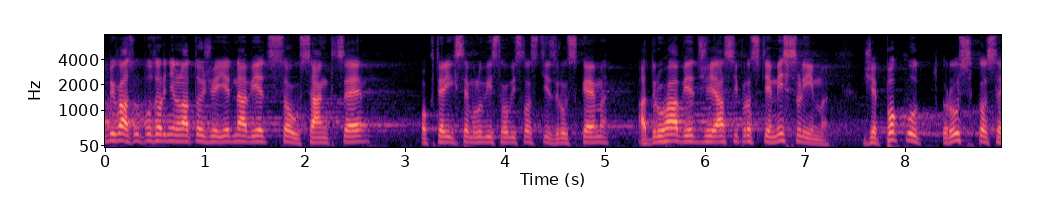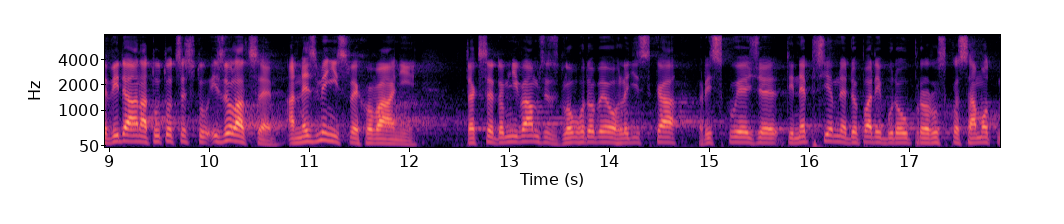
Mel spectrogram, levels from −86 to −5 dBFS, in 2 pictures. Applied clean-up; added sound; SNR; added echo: none; none; none; none.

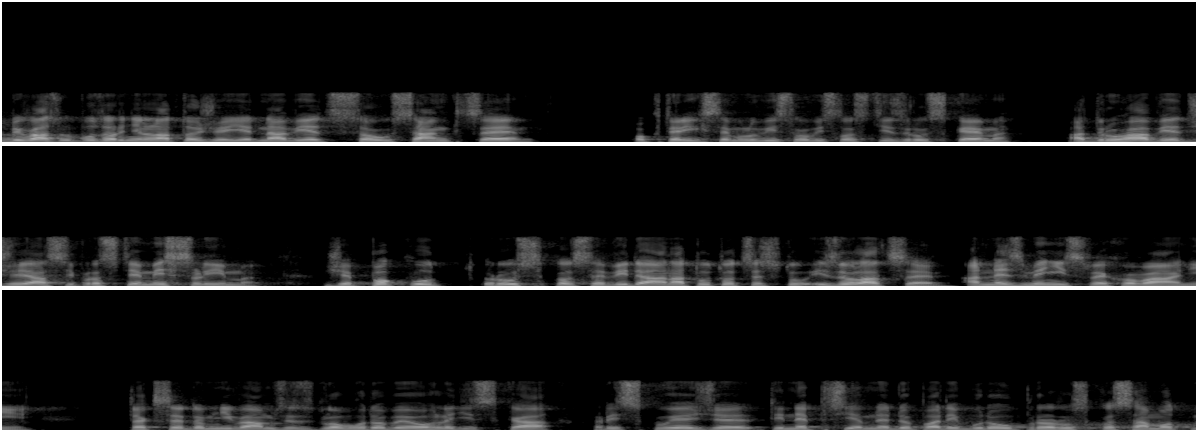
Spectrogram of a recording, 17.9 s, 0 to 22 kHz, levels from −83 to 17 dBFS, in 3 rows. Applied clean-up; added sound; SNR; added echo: neural mask model Resemble Enhance denoiser.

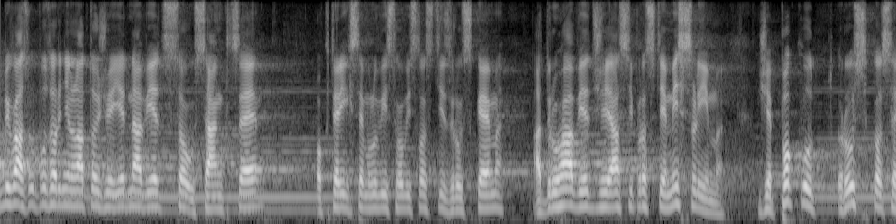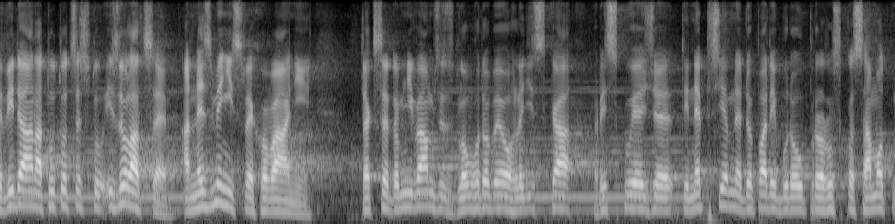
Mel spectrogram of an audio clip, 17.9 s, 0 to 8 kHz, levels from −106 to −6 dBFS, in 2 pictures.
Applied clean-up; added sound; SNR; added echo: none; Bowed string instrument; 20 dB; none.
